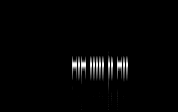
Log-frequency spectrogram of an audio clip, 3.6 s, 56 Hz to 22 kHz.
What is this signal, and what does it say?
Morse code, heard as a keyed tone, about 40 wpm, 700 Hz. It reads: K5ID
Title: USA Call Signs - 4 Characters - 40wpm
